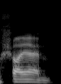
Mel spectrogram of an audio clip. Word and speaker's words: Cheyenne: We stay either Santa Fe or Cheyenne. Oh, well done. You pronounced them correct, you.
